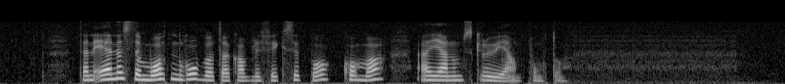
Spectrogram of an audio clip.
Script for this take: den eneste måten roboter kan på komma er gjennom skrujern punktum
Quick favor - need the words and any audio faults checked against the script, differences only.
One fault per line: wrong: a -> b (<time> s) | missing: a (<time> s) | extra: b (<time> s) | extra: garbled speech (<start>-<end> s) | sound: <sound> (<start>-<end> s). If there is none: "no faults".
extra: bli fikset (2.5 s)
